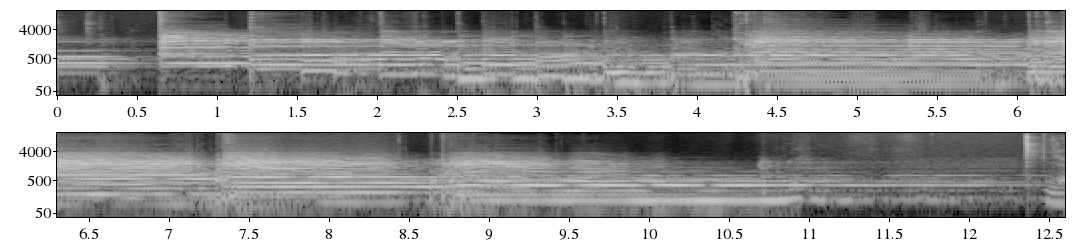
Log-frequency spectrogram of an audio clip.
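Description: Electric guitar through a growly distortion pedal with gain and level controls, playing sustained chords and riffs loud and alone, thick and saturated with a ringing tail at the end.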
